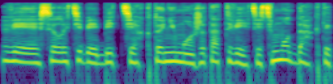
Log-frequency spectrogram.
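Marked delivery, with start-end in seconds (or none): none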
